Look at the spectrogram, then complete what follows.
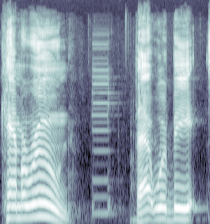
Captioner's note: buzzer beeps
